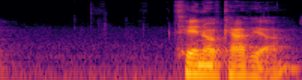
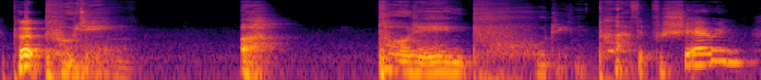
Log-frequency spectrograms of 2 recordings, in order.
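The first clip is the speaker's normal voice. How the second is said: slow, plummy British menu read, high swoops; posh British menu reading; 4 semitones higher, slower than usual. Pretend. Vlogger reads the dessert menu in a hammed-up posh British accent. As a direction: read the puddings like a posh waiter.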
